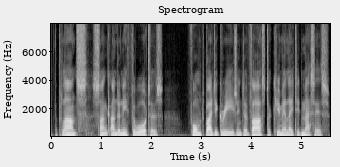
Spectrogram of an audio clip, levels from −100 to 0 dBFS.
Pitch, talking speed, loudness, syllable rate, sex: 100 Hz, 140 wpm, -18 LUFS, 5.0 syllables/s, male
